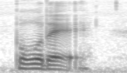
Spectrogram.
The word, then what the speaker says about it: Bode: Her voice is amazing, and Hanani Bode? Did I say that right? – Bode.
